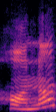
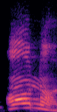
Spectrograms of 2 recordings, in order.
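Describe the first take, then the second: First: "honor" wrongly as hon-or; H sounded. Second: "Honor" said as on-or; silent H. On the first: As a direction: say "honor" with a breathed h. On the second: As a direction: begin "Honor" on the vowel. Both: Shown as a demonstration. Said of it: "not honor".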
